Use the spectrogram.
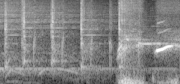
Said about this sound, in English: I can't do the whistle.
